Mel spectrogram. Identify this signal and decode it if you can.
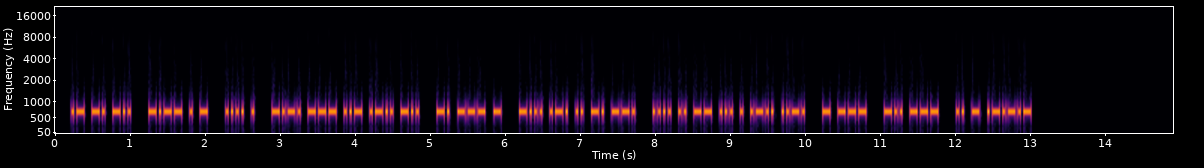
Morse code, heard as a keyed tone, about 36 wpm, 700 Hz. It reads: AND YET HE COULD NOT BRING HIMSELF TO DO IT.
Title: Sentences from Top 1600 Words 35wpm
